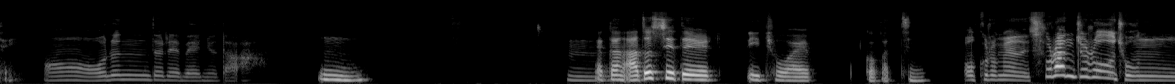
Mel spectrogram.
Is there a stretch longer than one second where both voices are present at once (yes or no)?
no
